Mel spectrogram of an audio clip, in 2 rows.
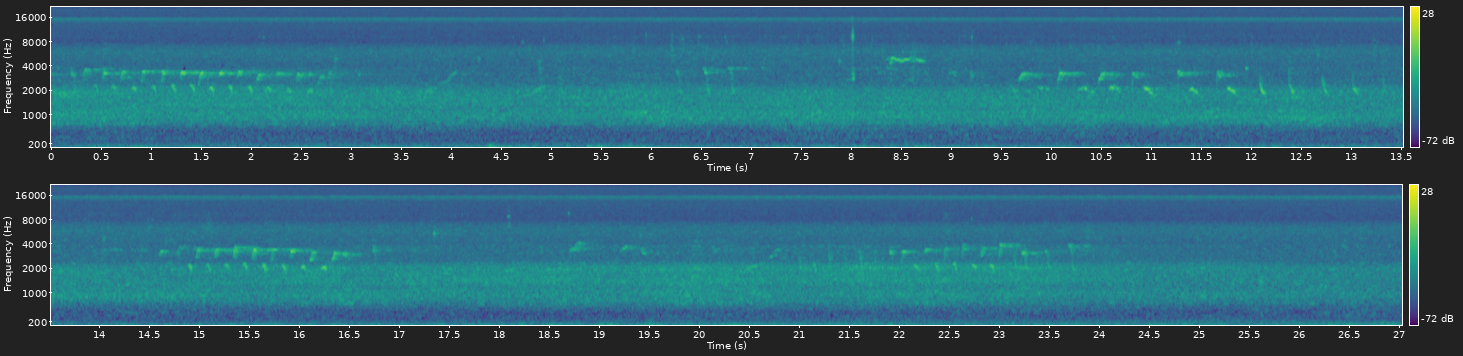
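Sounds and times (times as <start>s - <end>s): faint outdoor hiss: 0.0s - 27.0s
songbird chirping: 6.1s - 16.9s.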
